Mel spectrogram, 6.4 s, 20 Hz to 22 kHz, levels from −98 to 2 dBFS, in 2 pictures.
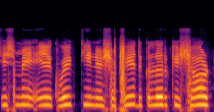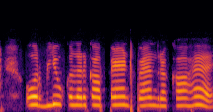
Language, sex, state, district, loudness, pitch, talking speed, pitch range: Hindi, male, Rajasthan, Bikaner, -18 LUFS, 280 Hz, 150 wpm, 265-290 Hz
